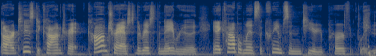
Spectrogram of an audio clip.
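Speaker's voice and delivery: put-on rural country-folk accent. Praising a house choice to a neighbor, in a country accent. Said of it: "I gave him a country accent".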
